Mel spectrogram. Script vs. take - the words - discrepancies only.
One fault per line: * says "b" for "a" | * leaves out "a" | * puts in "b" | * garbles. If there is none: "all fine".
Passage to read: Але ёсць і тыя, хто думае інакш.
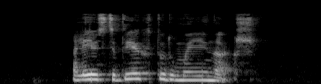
all fine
